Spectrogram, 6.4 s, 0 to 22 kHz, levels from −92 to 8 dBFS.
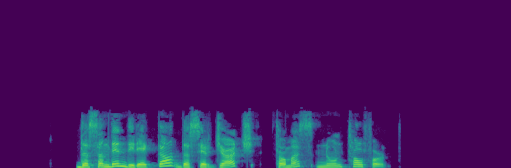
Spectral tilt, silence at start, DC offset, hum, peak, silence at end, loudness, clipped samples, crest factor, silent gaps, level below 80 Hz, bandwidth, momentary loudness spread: -5 dB/octave; 0.95 s; under 0.1%; none; -2 dBFS; 1.6 s; -16 LUFS; under 0.1%; 16 dB; 3.29-3.40 s; -56 dBFS; 7.8 kHz; 10 LU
